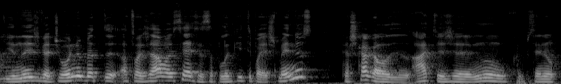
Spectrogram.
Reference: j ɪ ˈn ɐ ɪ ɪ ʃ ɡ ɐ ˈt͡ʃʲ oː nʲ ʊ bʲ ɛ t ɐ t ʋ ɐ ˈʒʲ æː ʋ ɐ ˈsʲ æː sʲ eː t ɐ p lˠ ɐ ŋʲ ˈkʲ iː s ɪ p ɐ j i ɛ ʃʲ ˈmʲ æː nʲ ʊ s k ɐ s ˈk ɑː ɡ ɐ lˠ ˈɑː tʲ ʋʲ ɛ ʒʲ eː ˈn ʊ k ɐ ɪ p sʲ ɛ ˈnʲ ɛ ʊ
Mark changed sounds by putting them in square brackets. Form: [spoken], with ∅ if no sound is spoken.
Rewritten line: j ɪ ˈn ɐ ɪ ɪ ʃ ɡ ɐ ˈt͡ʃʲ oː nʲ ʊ bʲ ɛ t ɐ t ʋ ɐ ˈʒʲ æː ʋ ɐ ˈsʲ æː sʲ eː [s] ɐ p lˠ ɐ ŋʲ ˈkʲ iː [t] ɪ p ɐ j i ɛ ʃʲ ˈmʲ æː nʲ ʊ s k ɐ [ʃ] ˈk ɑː ɡ ɐ lˠ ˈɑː tʲ ʋʲ ɛ ʒʲ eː ˈn ʊ k ɐ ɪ p sʲ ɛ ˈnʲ ɛ ʊ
